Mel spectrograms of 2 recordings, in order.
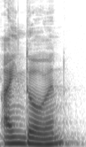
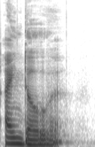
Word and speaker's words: Eindhoven: Pero la forma que suelo escuchar es Eindhoven, incluso sin la N final.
